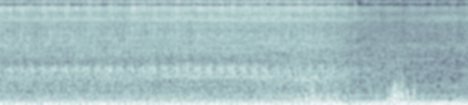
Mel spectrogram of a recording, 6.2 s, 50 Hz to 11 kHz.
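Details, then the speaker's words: 1972 Corvette, 383 stroker with aluminum heads and intake, Holley carb, Muncie 4-speed, recently restored: loud deep even burble through Dougs side pipes, steady with no misses or knocks; healthy strong idle. "it's TurnKey it fires right up it's strong it's real strong it's so much fun to drive"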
